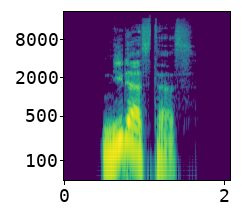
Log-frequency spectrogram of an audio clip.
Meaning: strong/mixed nominative/accusative neuter singular superlative degree of nieder
- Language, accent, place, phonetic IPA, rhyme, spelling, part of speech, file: German, Germany, Berlin, [ˈniːdɐstəs], -iːdɐstəs, niederstes, adjective, De-niederstes.ogg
